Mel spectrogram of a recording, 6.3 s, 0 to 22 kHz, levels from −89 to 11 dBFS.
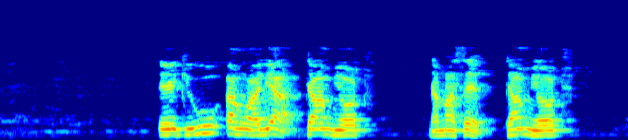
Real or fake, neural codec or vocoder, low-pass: fake; codec, 16 kHz, 16 kbps, FreqCodec, larger model; 5.4 kHz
